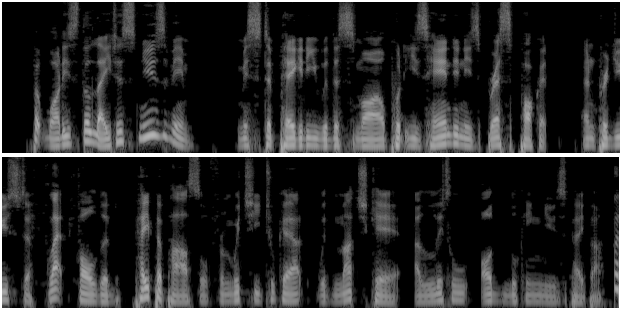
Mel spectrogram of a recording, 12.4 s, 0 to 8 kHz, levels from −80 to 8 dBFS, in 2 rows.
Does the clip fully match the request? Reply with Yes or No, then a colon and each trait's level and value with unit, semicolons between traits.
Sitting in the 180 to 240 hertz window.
No: very low, 95 Hz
